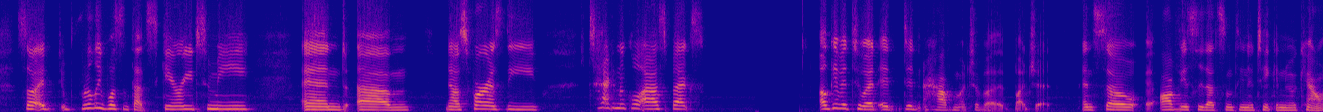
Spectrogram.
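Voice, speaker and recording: A woman has an unremarkable speaking voice, fairly high in pitch with ordinary variation. She talks at a moderate pace against a quiet background. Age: 30s. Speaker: film podcast panelist. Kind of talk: casual film review discussion.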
